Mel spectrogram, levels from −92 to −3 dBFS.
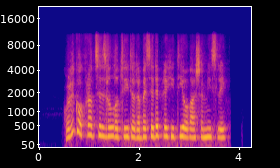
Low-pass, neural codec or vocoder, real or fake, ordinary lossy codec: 10.8 kHz; codec, 16 kHz in and 24 kHz out, 0.6 kbps, FocalCodec, streaming, 2048 codes; fake; Opus, 64 kbps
